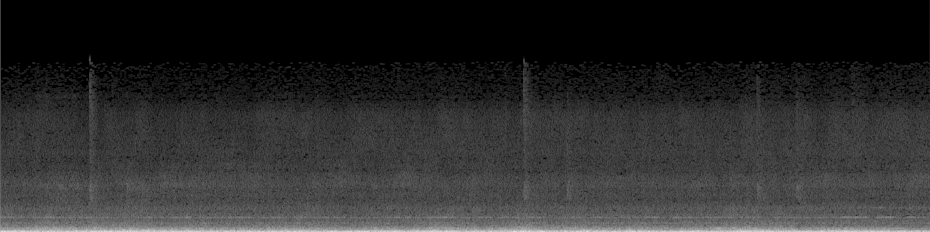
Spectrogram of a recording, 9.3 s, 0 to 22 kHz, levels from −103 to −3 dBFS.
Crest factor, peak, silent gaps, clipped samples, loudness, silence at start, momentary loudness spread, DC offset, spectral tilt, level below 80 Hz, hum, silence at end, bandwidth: 12 dB; -12 dBFS; none; under 0.1%; -32 LUFS; 0 s; 3 LU; under 0.1%; -9 dB/octave; -28 dBFS; none; 0 s; 5.4 kHz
